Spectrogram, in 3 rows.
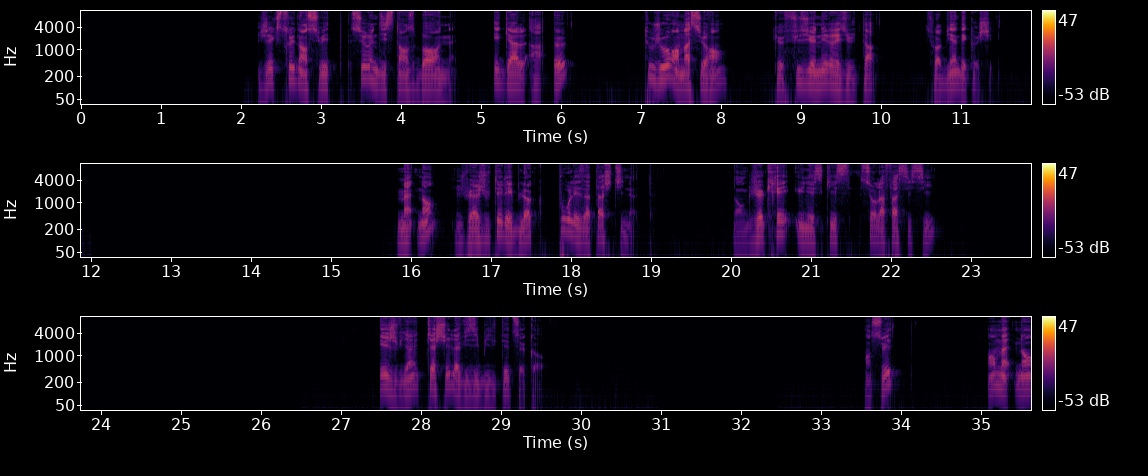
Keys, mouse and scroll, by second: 0.3 click, 2.3 Escape, 3.5 Escape, 4.1 click, 4.2 Escape, 6.4 Escape, 6.4 click, 8.0 click, 8.8 Down, 9.3 Return, 10.2 Down, 10.6-11.6 middle drag, 10.7 Down, 10.7 Return, 14.0 click, 14.1 middle click, 15.3 click, 17.2 middle click, 18.6 click, 18.6 middle click, 20.6 click, 20.6 middle click, 22.5 Escape, 22.9 click, 23.1 Escape, 24.0 right click, 24.1 Escape, 24.1 click, 29.4 click, 30.0 right click, 31.6 click, 32.9 middle click, 33.1 click, 33.1 right click, 34.5 click, 34.6 middle click.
